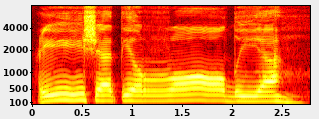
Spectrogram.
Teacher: Ra tasydid ini hati-hati, biasanya sering terjadi kesalahan ketika pengucapan ra tasydid itu getaran lidah ketika mengucapkan huruf ra terlalu berlebihan. Di aliran suara agak dikurangi ketika sampai di ra sukun supaya tidak berlebihan getaran lidah kita.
